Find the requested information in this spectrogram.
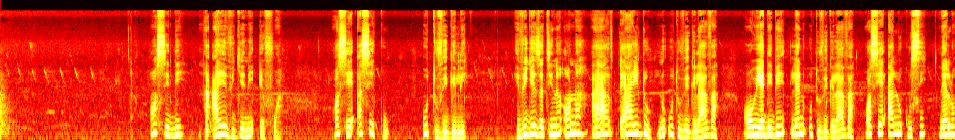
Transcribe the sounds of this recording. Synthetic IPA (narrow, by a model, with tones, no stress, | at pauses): ɔ˦sɪ˨dɪ˦ | nã̰˨ʔa˨jɛ˦˨vi˨d͡ʒe˦nɪ̃˦ɛ˨fʊ˨a˨ | ɔ˦sɪ˦ɛ˦ʔa˦sɛ˦kʊ˨ | u˦t̪u˨ve˨ɡe˨le˨ | e˨vi˦d͡ʒe˦zə˨t̪ɪ˦nɪ̃˦ʔɔ˦nã˦˨ | a˦jɪ˦du˦˨nʊ̃˦ʔu˦t̪u˨ve˨ɡe˨le˨a˨˦va˦˨ | ɔ˨wɪ˦ɛ˨dɪ˨bɪ˦lɛ˦nʊ̃˦ʔu˦t̪u˨ve˨ɡe˨le˨a˨˦va˦˨ | ɔ̰˦sɪ˦ɛ˦ʔa˨lʊ˦ku˨si˦ | nɛ˦lʊ˦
